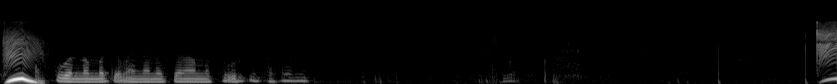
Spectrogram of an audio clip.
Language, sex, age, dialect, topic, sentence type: Hindi, male, 18-24, Awadhi Bundeli, agriculture, question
